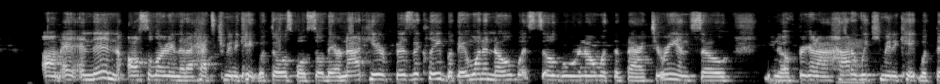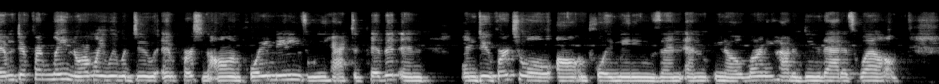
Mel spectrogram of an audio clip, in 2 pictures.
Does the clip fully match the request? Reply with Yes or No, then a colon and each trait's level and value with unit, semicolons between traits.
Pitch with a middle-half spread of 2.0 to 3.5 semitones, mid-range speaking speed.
No: average, 3.1 semitones; fast, 230 wpm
